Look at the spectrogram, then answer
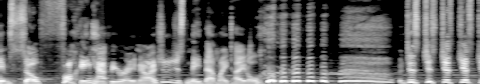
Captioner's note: laughs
